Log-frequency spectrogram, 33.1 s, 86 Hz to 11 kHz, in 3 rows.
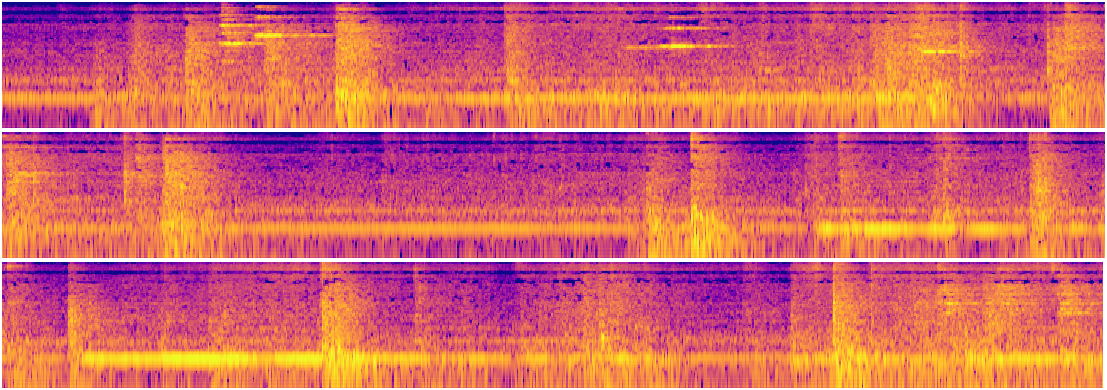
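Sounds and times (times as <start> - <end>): machine motor hum: 0.0 - 33.0
high metallic squeals: 6.2 - 7.4.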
